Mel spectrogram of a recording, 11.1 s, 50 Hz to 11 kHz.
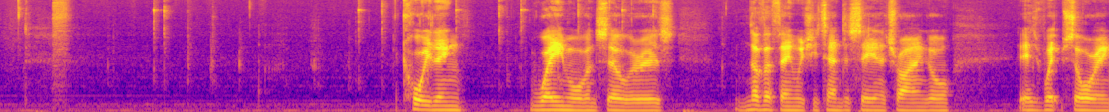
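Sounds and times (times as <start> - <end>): faint low hum: 0.0 - 11.0
keyboard and mouse clicks: 1.0 - 4.0, 4.6 - 6.6.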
